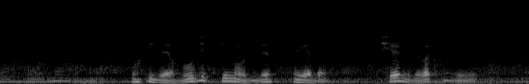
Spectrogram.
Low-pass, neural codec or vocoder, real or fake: 7.2 kHz; codec, 16 kHz, 1 kbps, FunCodec, trained on LibriTTS, 50 frames a second; fake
